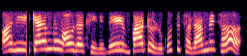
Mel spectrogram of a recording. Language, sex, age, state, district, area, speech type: Nepali, female, 18-30, West Bengal, Kalimpong, rural, conversation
